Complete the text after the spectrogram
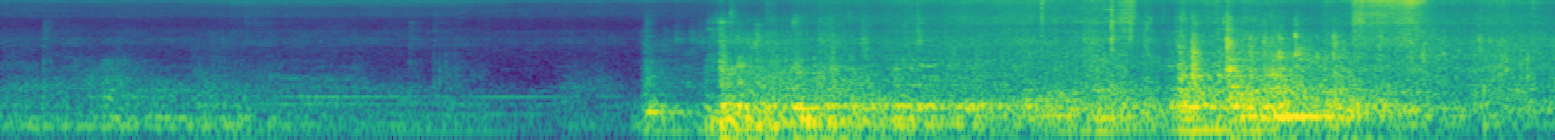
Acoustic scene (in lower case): elevator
